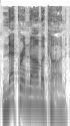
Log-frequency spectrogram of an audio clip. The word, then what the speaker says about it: Necronomicon: Necronomicon.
